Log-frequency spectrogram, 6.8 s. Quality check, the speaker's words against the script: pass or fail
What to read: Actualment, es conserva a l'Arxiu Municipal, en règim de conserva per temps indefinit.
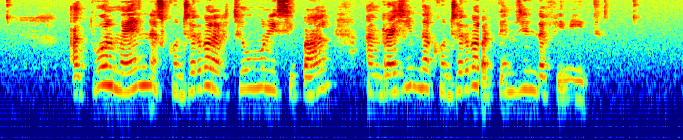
pass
